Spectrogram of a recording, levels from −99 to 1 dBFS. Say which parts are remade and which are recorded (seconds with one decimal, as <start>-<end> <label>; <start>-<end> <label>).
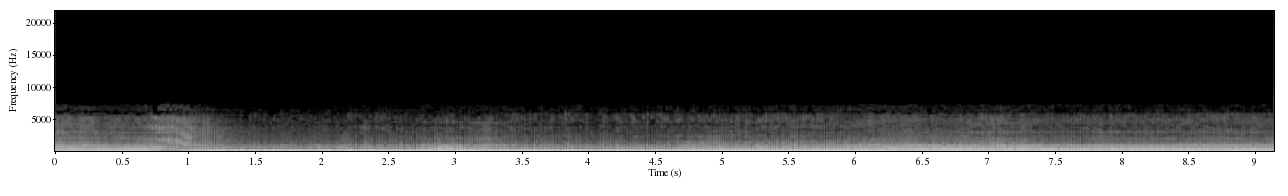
0.0-0.9 recorded; 0.9-1.3 remade; 1.3-2.2 recorded; 2.2-6.0 remade; 6.0-6.8 recorded; 6.8-9.1 remade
